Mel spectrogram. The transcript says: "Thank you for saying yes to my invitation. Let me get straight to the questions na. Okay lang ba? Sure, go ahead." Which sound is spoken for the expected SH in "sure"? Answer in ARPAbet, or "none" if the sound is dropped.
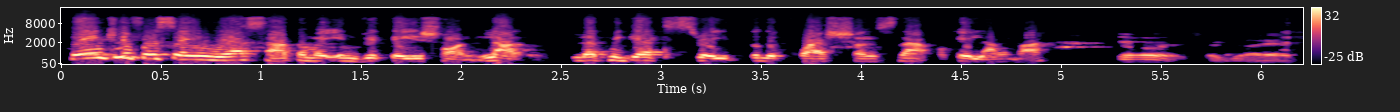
S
